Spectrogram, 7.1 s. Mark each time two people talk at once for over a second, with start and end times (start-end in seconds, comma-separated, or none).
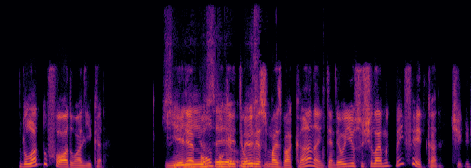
2.5-3.9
